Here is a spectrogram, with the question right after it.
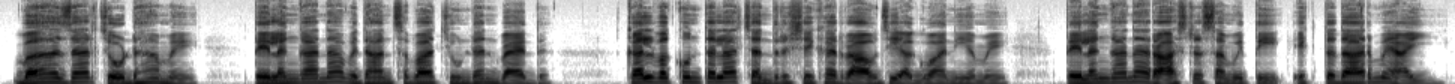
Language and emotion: Sindhi, neutral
